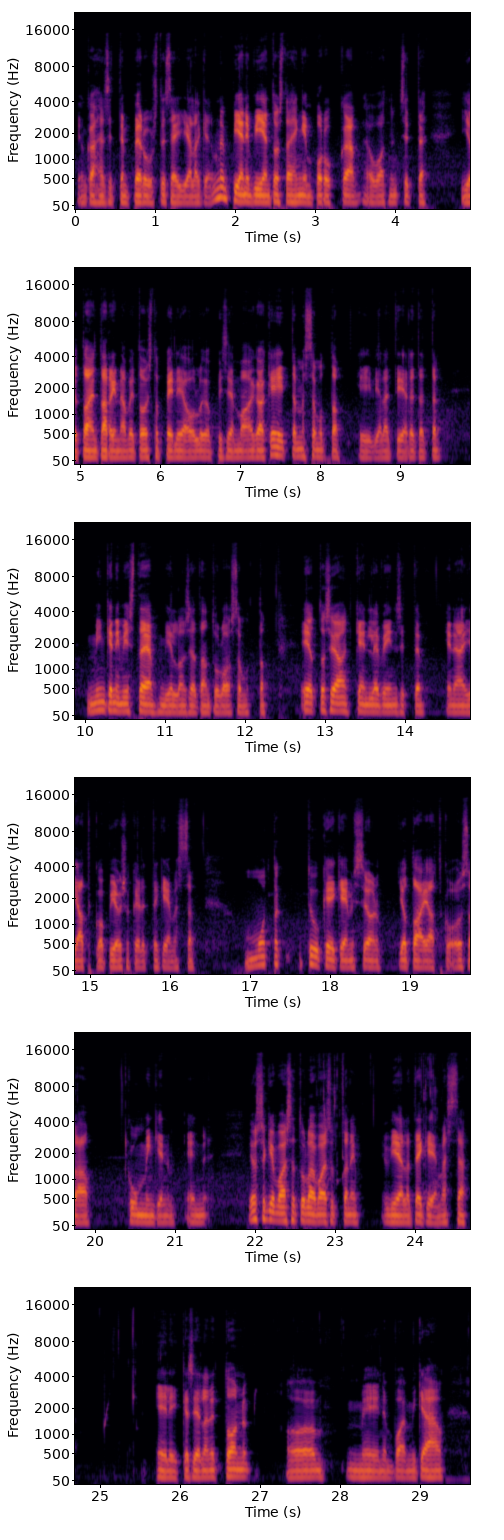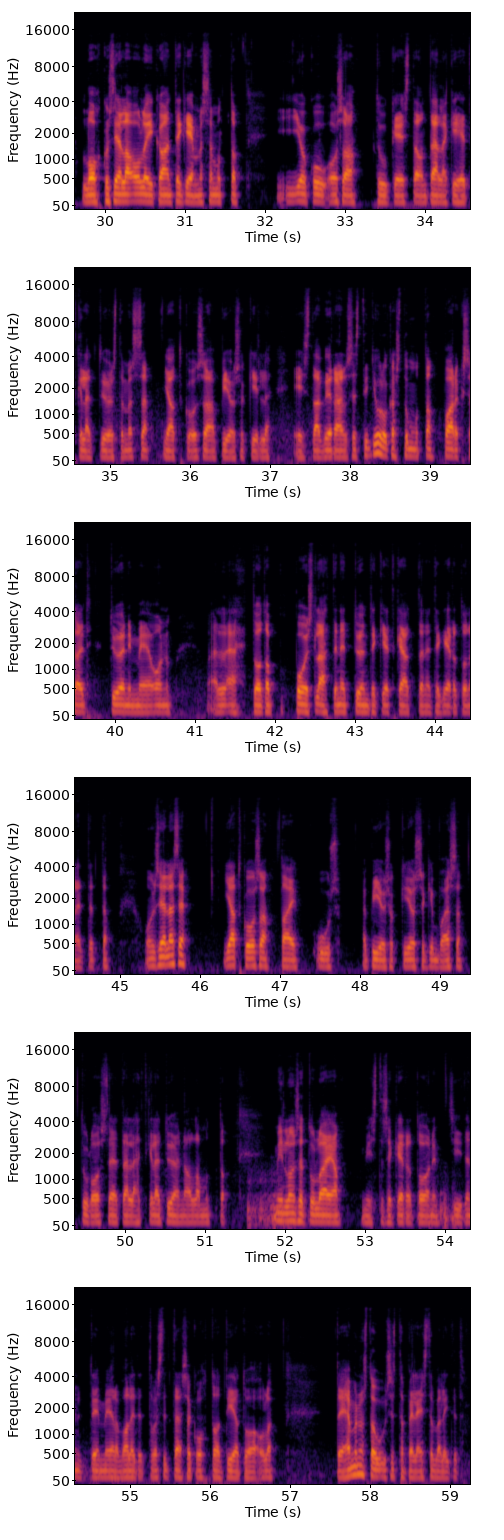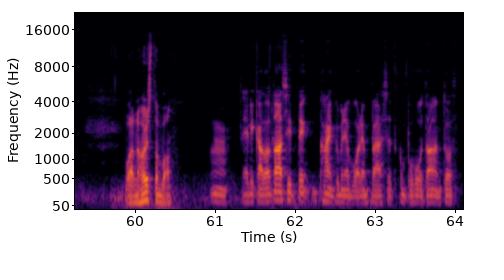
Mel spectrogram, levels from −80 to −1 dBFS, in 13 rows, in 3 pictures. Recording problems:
rain or running water; faint; throughout; 25 dB below the speech

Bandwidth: 15 kHz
